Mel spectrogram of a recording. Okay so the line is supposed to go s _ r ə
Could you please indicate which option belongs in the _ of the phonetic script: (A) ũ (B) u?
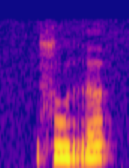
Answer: B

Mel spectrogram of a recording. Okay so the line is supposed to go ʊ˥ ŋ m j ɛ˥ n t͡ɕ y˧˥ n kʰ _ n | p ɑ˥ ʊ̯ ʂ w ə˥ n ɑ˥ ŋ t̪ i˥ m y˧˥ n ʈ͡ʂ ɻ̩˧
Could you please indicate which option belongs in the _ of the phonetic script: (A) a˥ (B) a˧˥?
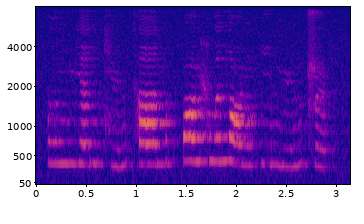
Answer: A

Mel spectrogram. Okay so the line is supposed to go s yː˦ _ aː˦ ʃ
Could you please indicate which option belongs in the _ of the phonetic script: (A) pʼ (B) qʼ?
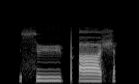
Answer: A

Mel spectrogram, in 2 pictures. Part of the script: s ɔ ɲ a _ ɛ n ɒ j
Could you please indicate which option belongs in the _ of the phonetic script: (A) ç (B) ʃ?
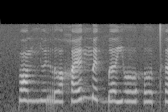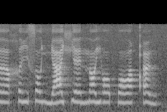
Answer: A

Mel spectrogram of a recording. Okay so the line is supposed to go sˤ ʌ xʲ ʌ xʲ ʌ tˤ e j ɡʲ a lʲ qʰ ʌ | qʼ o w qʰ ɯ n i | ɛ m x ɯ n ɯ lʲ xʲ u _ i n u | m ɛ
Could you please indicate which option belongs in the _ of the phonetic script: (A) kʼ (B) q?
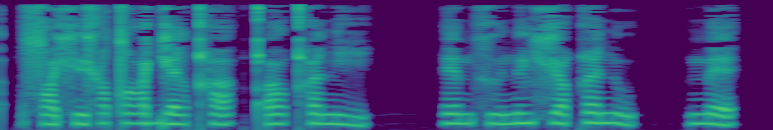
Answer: B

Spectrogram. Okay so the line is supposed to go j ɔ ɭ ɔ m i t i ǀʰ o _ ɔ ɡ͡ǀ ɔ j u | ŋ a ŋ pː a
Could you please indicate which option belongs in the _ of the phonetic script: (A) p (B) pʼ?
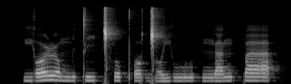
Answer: B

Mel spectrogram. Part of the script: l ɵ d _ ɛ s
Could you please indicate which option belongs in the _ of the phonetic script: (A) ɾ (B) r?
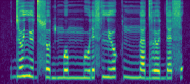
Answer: A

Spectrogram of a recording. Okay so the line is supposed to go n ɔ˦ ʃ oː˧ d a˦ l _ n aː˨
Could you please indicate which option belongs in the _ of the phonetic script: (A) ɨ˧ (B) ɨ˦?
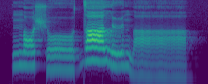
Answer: B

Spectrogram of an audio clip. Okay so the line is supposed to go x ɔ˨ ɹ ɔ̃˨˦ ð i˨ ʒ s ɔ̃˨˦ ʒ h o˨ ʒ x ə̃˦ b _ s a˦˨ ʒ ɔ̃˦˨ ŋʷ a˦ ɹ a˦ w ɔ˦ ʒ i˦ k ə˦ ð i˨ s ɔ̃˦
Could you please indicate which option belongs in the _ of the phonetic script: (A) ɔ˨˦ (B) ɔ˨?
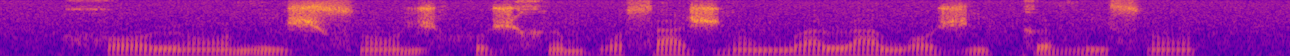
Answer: B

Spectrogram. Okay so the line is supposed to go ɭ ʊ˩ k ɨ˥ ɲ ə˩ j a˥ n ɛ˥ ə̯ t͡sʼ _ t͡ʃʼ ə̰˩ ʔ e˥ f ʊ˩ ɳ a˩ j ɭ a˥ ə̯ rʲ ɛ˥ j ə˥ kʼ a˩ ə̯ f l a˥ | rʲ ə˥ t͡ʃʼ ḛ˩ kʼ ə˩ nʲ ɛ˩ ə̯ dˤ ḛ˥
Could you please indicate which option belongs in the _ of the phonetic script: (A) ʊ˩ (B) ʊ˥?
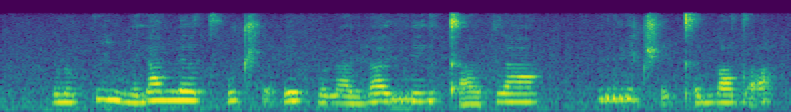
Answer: B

